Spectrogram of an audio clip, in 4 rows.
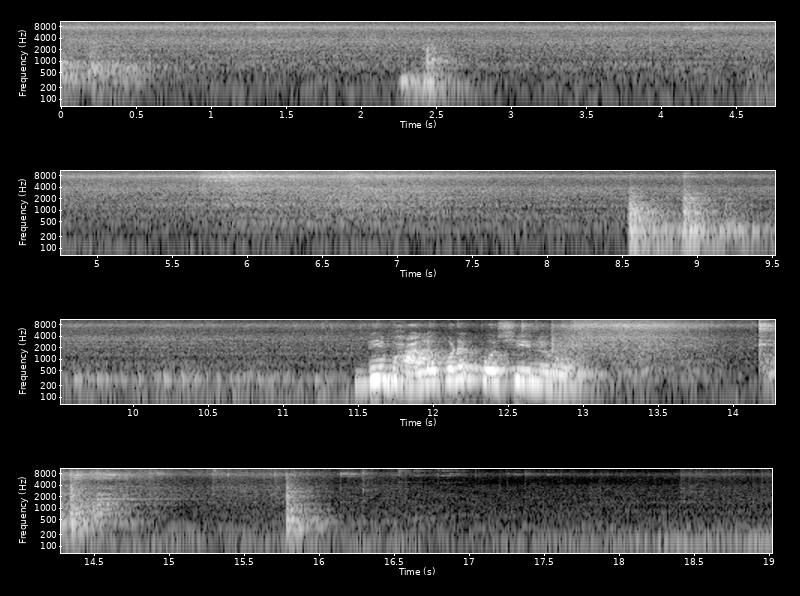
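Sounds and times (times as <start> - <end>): sauce sizzling in a pan: 0.0 - 16.1
spatula knocking a pan: 8.5 - 9.7.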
